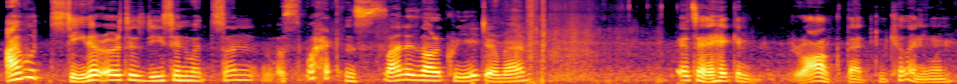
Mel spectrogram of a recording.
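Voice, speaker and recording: A woman's voice: lowish voice, expressive, unhurried, a little mellow, a little hiss or hum, rough recording. A woman reading poems aloud and reviewing them in casual commentary, with sarcastic, playful, ranting asides. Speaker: poetry reviewer.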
